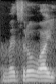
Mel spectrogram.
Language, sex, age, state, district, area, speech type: Urdu, male, 18-30, Telangana, Hyderabad, urban, read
